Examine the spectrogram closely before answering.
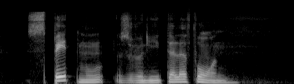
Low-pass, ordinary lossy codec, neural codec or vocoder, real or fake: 19.8 kHz; Opus, 24 kbps; codec, 44.1 kHz, 7.8 kbps, DAC; fake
